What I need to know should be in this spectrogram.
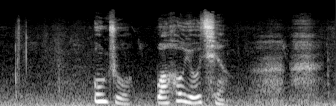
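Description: A young woman speaks calmly from a short distance.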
